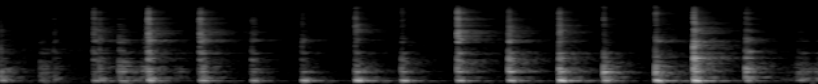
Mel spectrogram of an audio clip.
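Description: A small spoon tapped repeatedly against the food processor's plastic feed tube, about four sharp taps a second, knocking ground cumin into the bowl.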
